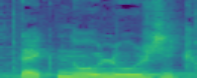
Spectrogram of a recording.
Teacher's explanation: personally I pronounce technologically with the sound [ã]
